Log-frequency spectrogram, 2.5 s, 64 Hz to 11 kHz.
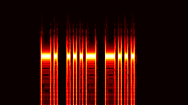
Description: Morse code, heard as a keyed tone, about 28 wpm, 700 Hz. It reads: NVB
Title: All Cut Numbers - 3-Digit 28wpm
